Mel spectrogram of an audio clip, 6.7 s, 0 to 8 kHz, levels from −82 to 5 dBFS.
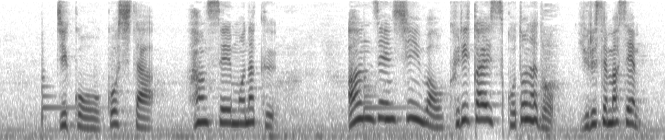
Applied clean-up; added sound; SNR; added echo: none; Tabla + Breathing; 18 dB; none.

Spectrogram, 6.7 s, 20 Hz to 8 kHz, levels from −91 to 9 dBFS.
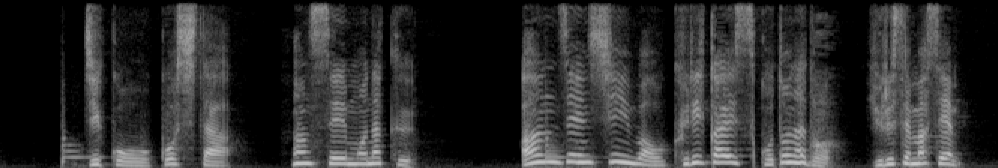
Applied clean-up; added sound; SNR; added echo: neural mask model RNNoise.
